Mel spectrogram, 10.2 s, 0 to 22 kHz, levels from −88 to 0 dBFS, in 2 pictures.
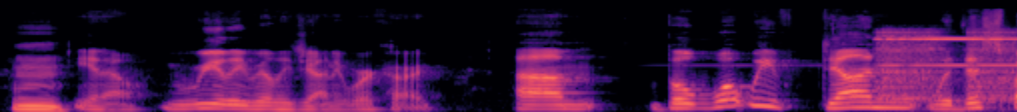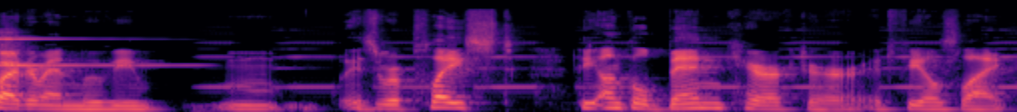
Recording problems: alarms or sirens; very loud; from 4 s on; as loud as the speech

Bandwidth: 15 kHz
